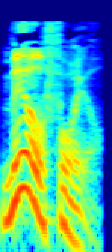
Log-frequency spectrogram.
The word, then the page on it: milfoil: British English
